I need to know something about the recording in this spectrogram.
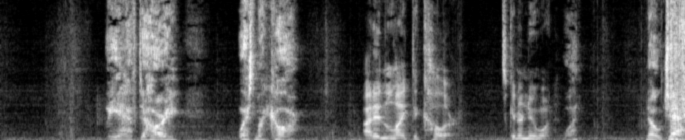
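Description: A man speaks urgently and close by.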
